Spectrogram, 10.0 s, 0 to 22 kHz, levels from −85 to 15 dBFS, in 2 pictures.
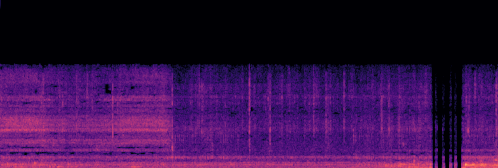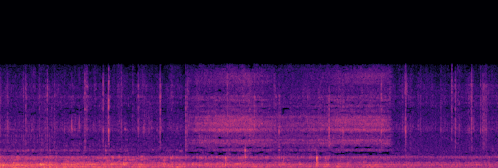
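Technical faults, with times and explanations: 4.30–4.63 s, digital broadcast dropout: the receiver mutes failed frames, so the sound fades out over 20 ms and breaks into several short holes, the longest 48 ms, losing 192 ms within 288 ms. This fits about eight lost frames, and the missing audio never returns.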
